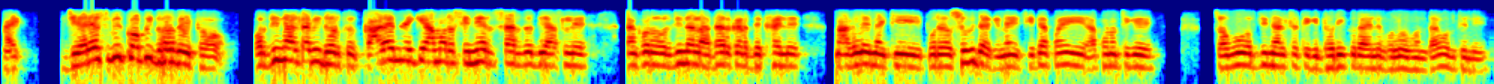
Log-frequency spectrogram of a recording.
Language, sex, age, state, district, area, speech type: Odia, male, 45-60, Odisha, Nabarangpur, rural, conversation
